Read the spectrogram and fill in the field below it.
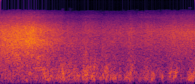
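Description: Ocean waves wash and surge along a Hawaiian shoreline while strong wind buffets the microphone, a loud, rough, continuous roar with no voices.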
